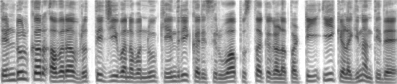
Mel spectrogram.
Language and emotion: Kannada, neutral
